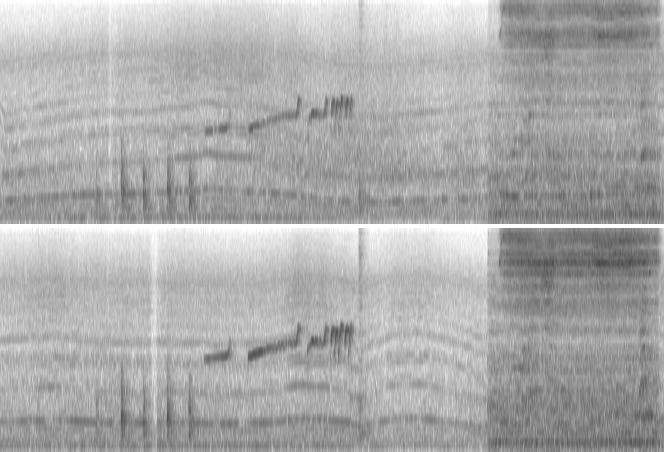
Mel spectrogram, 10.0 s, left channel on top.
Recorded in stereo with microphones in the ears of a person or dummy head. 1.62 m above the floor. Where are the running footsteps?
10° right (ahead or behind), 3 m; by 3.0 s 30° right (ahead or behind), 2 m.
